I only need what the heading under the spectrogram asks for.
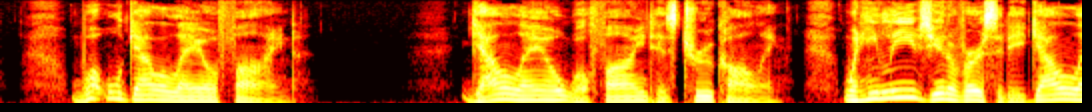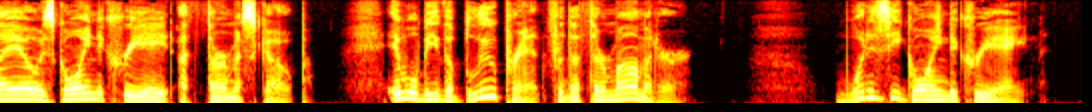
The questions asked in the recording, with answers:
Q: What is he going to create?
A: He is going to create a thermoscope.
